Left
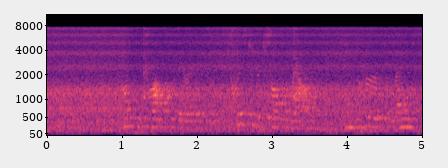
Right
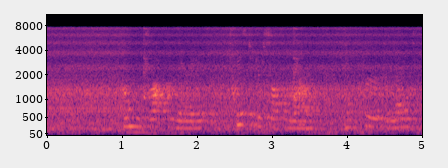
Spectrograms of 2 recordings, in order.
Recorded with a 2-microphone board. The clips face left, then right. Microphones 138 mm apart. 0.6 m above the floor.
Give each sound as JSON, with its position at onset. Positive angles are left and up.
{"t": 1.0, "sound": "a woman speaking", "side_deg": -15, "distance_m": 7.0}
